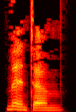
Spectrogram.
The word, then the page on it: mentum: British English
